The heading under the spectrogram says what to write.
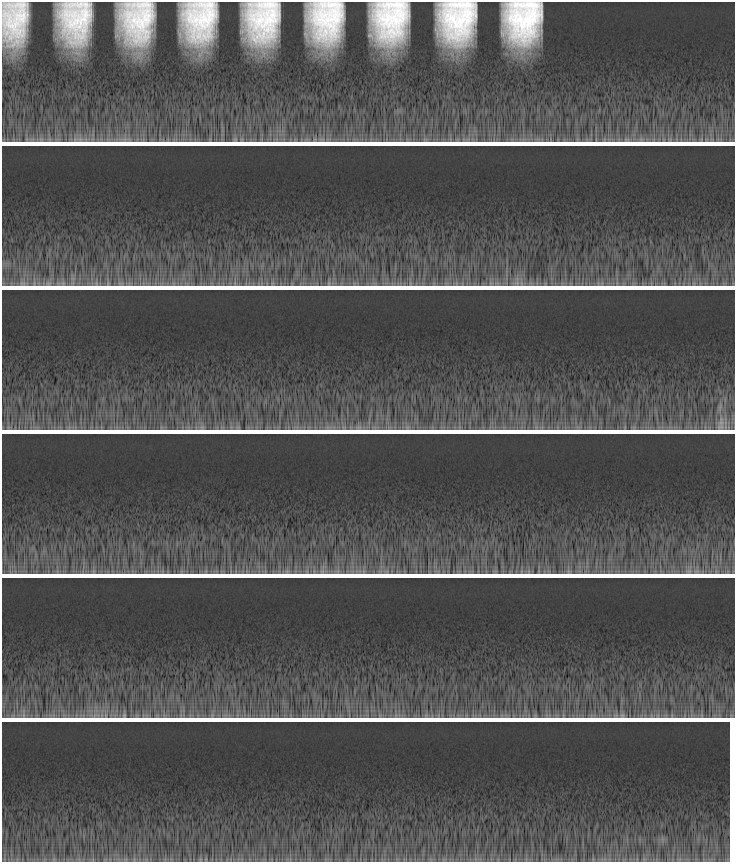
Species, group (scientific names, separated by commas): Myrmeleotettix maculatus, Orthoptera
